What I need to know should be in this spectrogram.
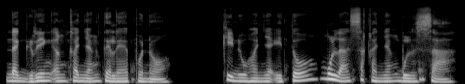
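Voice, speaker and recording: A woman storyteller with a slightly low voice reads scripted fiction. Her narration is dramatic, and the recording is very dry. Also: moderate pace, warm tone, dry recording.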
